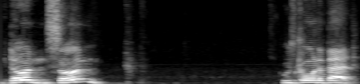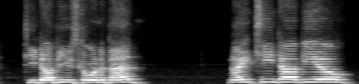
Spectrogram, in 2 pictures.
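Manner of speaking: called out loud to a chatter; big loud hello to chat; loud greeting. Real, not acted. Streamer calling out to a viewer going to bed, loudly.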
